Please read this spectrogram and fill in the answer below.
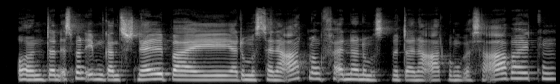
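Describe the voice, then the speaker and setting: The tone is bright and sharp, with a monotone, flat intonation. The pace is fairly quick. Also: woman, fairly high pitch for a woman. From Germany. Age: 40s. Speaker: journalist and author. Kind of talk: interview. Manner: hesitant, many fillers.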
